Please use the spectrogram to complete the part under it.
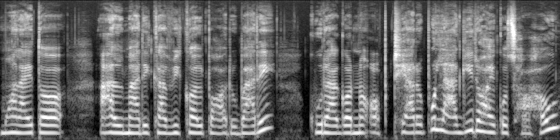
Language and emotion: Nepali, fearful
